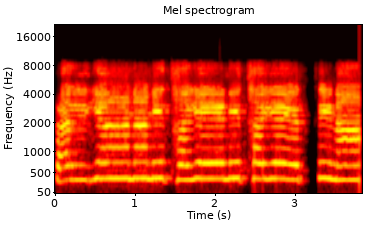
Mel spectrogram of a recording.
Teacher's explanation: నిధయేర్థినాము ending లో మాకు పొల్లు ఉంది, నాము అనేసి వినిపించాలి. శ్రీ వెంకట నివాసాయ శ్రీనివాసాయ మంగళం.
